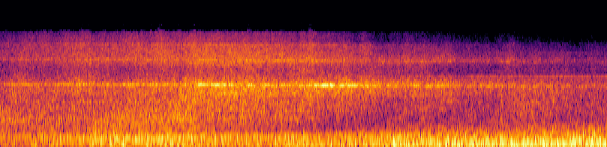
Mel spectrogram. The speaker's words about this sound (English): We were on an Aer Lingus plane.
